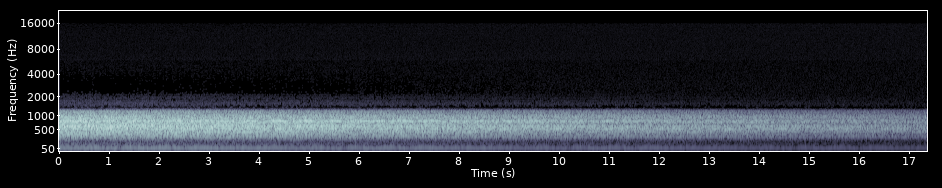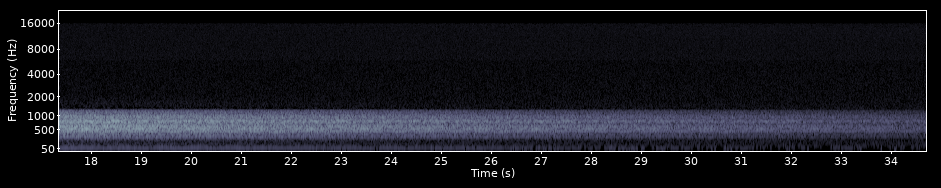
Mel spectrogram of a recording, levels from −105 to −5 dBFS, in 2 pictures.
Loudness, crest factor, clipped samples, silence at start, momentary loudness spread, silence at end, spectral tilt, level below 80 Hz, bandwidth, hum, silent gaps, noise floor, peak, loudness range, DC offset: -30 LUFS; 20 dB; under 0.1%; 0 s; 25 LU; 7.75 s; -8.5 dB/octave; -64 dBFS; 2.1 kHz; none; none; -66 dBFS; -12 dBFS; 24 LU; under 0.1%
